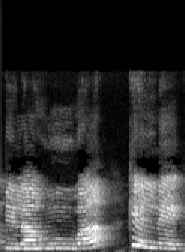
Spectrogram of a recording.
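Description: A young girl singing, holding long steady notes, with a rising glide about a second in and a short break for breath near the end.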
